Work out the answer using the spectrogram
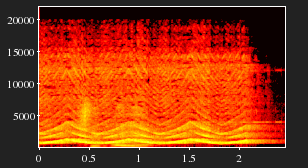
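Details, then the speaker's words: DSC alarm system armed after its 60-second exit delay; a delayed zone opened and the entry delay ran out before the code was entered: loud warbling siren sweeping about twice a second, then cutting off. "bu giriş suresi bitmeden şifreyi tuşla mamız gerekiyor Eğer süre yetişemezsek alarm ötmeye başlayacak"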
